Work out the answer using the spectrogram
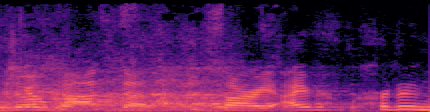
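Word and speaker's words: Jocasta: Did I pronounce her name right? Joe Costa. Sorry, I heard it in my head, Yocasta, when I was reading it.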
